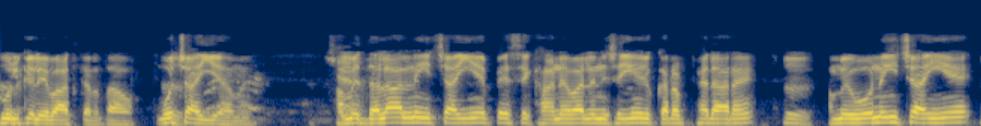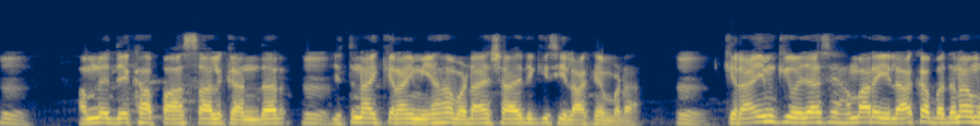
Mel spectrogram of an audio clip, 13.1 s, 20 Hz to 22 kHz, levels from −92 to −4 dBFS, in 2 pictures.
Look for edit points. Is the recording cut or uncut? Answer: uncut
